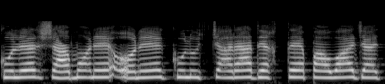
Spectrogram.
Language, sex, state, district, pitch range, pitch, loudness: Bengali, female, Assam, Hailakandi, 315-330 Hz, 325 Hz, -15 LUFS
